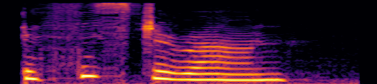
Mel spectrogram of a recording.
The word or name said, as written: ethisterone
